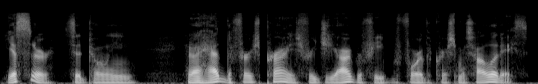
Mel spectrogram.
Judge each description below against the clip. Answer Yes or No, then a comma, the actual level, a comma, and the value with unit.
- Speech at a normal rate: Yes, average, 180 wpm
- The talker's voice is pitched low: Yes, very low, 90 Hz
